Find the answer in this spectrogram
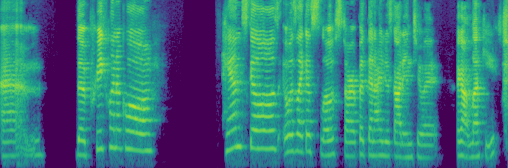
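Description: A woman's bright, sharp tone at a fairly slow pace, broken by long, frequent pauses, against a quiet background. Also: fairly high pitch for a woman. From Texas, Houston. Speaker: dental student. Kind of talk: interview. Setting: video call. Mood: relaxed, reflective. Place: home room. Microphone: video call.

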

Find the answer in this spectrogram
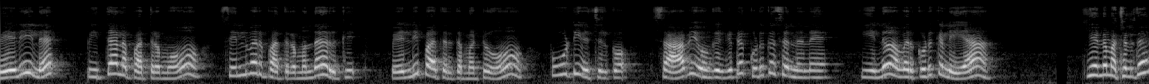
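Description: A cartoonish character voice at a fairly slow pace. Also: woman, extremely high pitch for a woman. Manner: polite, soothing.

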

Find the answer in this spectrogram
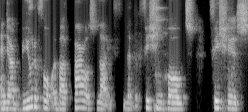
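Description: Very slowly, a woman speaks at a fairly low pitch. Her intonation stays fairly even. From Netherlands. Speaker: artist and gallery owner; guest. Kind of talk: casual interview. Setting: video call. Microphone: video call.

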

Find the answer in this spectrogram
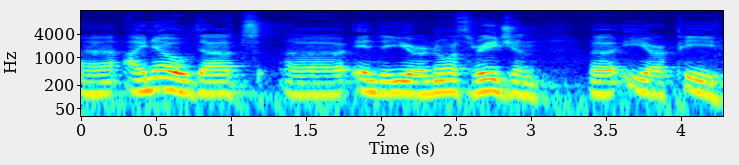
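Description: A man speaks with a Dutch accent at a medium pitch. His tone is dark, mellow and somewhat breathy, with fairly even intonation. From Netherlands, Rotterdam area; Netherlands. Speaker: software sales manager; interviewee. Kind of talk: interview. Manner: halting. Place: meeting room. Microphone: camera far.

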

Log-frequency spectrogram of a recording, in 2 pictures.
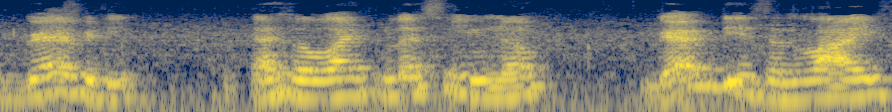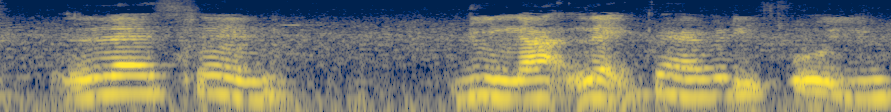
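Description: The speech moves at a fairly slow pace with long, frequent pauses. Audible room echo and light background noise sit behind it. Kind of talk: groggy rambling chat. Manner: groggy, slurred post-anaesthesia rambling. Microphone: phone near.

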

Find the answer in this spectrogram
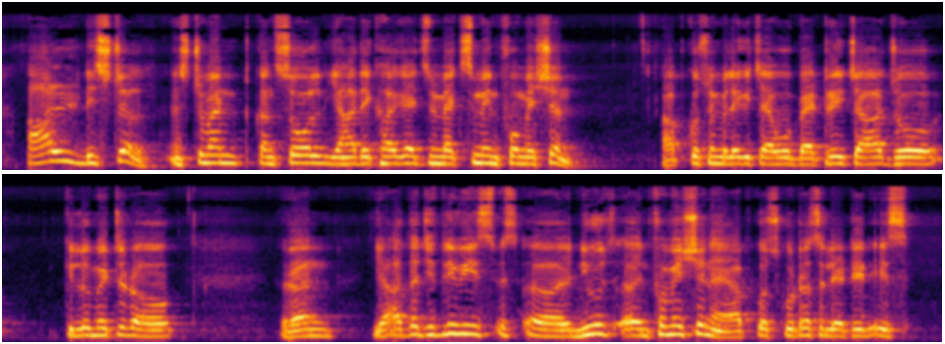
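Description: A man with a normal speaking voice talks with ordinary pitch variation. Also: fairly high pitch for a man, very even loudness. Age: 40s. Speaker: YouTube auto news presenter. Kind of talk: casual video commentary.

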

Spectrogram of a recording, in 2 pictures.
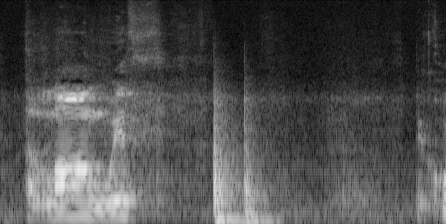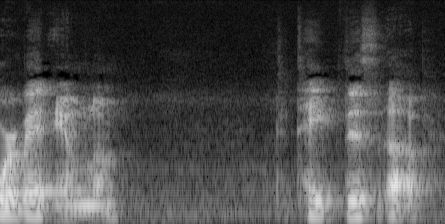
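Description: A man with ordinary pitch variation against noticeable background noise. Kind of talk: casual tutorial vlog. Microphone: phone near.

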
